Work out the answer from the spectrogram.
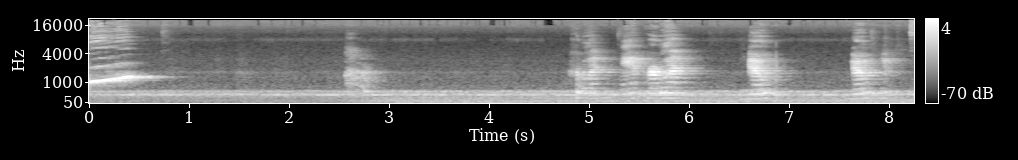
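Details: Female African grey parrot kept as a pet indoors, excited and restless just after coming home from a friend's house, noisy rather than talkative: a short rising whistle opens, then a silence, then a run of harsh, speech-like squawking bursts, over a steady room hum.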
